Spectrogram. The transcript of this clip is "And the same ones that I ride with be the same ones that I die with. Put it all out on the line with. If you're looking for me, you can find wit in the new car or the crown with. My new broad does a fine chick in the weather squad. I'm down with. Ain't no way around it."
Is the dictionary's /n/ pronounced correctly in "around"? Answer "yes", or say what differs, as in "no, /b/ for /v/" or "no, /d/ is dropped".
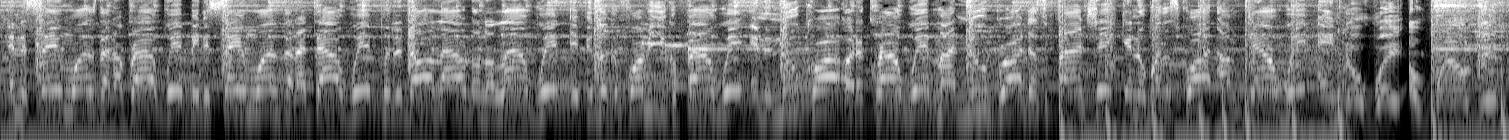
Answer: no, /l/ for /n/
